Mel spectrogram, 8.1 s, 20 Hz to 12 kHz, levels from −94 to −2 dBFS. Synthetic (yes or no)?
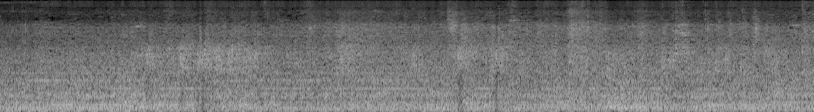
no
